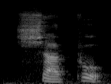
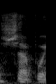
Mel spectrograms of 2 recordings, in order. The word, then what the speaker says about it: chapeau: And then you can say, okay, so in English it's ch, in French it's sh.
